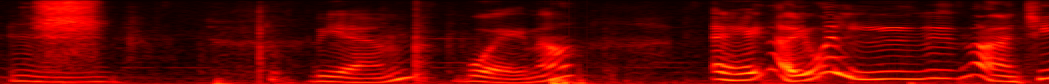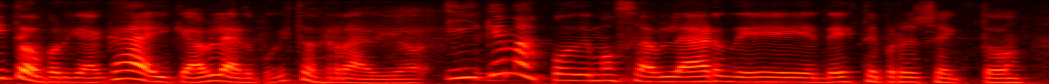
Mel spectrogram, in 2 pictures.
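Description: A woman's voice: on the low side, sing-song, unhurried, a little hiss or hum. A woman with a Rioplatense Argentine accent hosting an informal radio conversation with children, encouraging and conversational. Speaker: radio host. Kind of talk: informal educational radio interview with schoolchildren.

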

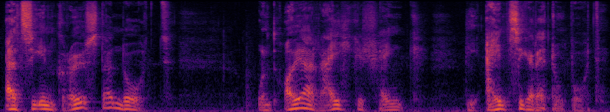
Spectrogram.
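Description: Hearty old dad in a verse radio play, really raspy, swoopy delivery. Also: male voice, fairly low pitch, sing-song, takes it slowly, heavily acted. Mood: earnest. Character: hearty, self-assured old father of the groom. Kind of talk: theatrical rhymed-verse radio play acting.

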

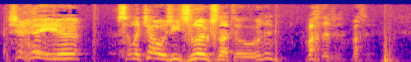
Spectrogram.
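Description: An actor playing a cocky, wheedling adventurer in a radio play, talking in a familiar, coaxing way. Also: male voice, very high-pitched, expressive, normal speed, pushed and bright, a little hiss or hum, heavily acted. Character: cocky, teasing, wheedling adventurer with a tape recorder.

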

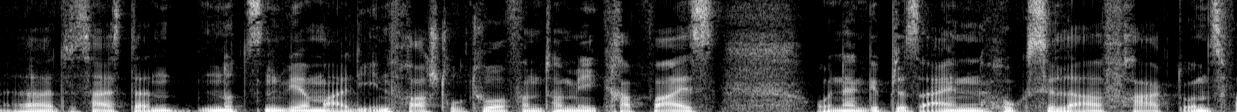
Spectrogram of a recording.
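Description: A man speaks as a podcast co-host in a very deep register with plenty of vocal fry. His delivery is informal and directed at the listeners. The studio sound is very dry. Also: darkish tone, no echo. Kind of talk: casual podcast chat with listener announcements. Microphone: headset.

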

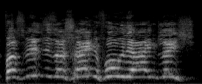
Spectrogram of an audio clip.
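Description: A man's voice: extremely high pitch, fairly even intonation, brisk, pushed and bright, full character voice. A man acting an irascible, bossy director who barks exasperated orders in a radio play. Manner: exasperated, commanding, barking.

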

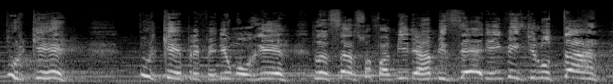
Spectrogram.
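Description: A man's voice: very high voice, music in the background. A man acting in a radio drama as a grieving, reproachful grown son, lamenting in anguish. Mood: bitter reproach. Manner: anguished, lamenting, drawn-out delivery.

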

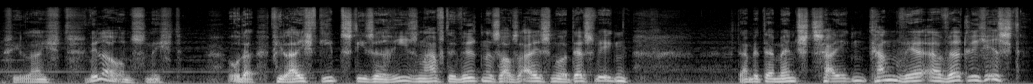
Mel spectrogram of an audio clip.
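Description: An actor playing an old grandfather and polar expedition survivor, telling his tale tenderly and proudly in a radio drama, with reflective pauses. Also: mid-range voice, vocal fry, faint music behind. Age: older.

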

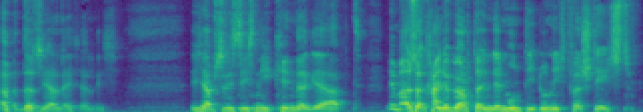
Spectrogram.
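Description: An actress playing a bedridden, rich old widow in a 1960 German radio play, imperious, teasing and dryly mocking in articulate speech. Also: female voice, low voice, expressive, a little fast. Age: older.

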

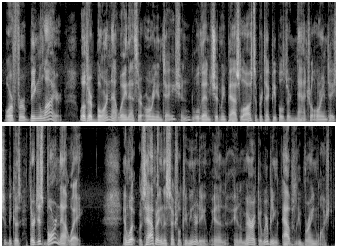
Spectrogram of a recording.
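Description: A man's voice: on the low side, big pitch swings, fast, no room sound. A man hosting a call-in radio show, explaining scripture to callers in an assertive, teaching manner. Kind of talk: call-in radio Bible answers.

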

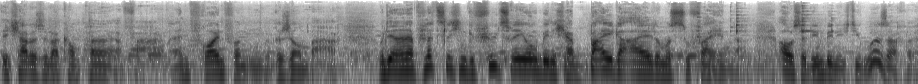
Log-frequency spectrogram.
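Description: A sentimental middle-aged bourgeois in a radio drama. He gushes theatrically, his pitch swinging freely. A crowd can be heard behind him. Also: big pitch swings, a little fast. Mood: jovial. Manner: gushing, theatrical. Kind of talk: German radio drama acting.

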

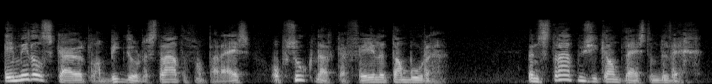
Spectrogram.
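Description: A male narrator tells a children's story in a lowish, very husky voice. His delivery is scripted and highly animated, on a slightly muffled recording. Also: normal speed.

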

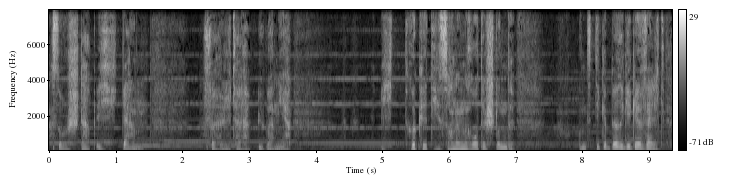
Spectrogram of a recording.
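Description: Man acting a slow, rapturous balloonist over music. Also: medium pitch, natural voice. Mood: resigned. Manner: declamatory, poetic, swinging between hushed and impassioned. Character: lone male balloonist, rapturous, wrathful, death-defying romantic. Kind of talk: literary radio drama monologue. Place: studio radio production.

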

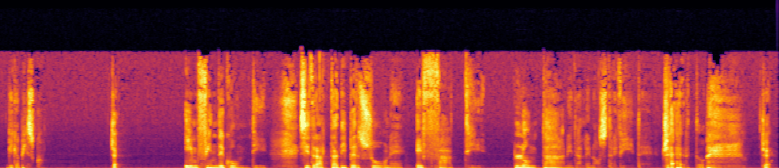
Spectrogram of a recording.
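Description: A man touched by speech, delivering a theatrical satirical political monologue in a sardonic, rhetorical manner, with deliberate pauses and repetitions. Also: lowish voice, darkish tone, slightly rough. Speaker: satirical monologist, radio show host.

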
